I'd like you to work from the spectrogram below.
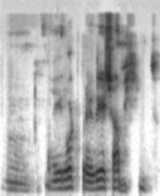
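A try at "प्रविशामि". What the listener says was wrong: No, it's pravishami. The dhatu is the vish dhatu, right? So here you have vishati, right? No guna taking place here. The vish, the V guna does not take place. The V guna takes place because of this siya.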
